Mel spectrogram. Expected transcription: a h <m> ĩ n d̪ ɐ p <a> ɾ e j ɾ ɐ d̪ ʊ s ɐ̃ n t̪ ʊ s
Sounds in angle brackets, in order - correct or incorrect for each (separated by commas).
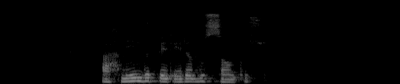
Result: correct, incorrect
